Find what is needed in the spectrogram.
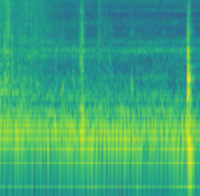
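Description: Portable butane gas stove burner hissing steadily, with a couple of light clicks and a sharp metal knock near the end as a steel wok is lifted off the stove's pot supports.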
